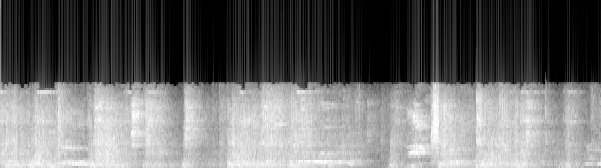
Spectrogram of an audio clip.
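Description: A wrestler's body thuds onto a wrestling ring mat.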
